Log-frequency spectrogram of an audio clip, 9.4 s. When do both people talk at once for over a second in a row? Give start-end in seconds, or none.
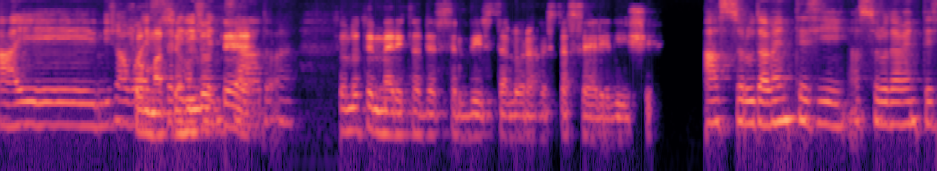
1.2-2.6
